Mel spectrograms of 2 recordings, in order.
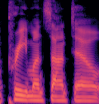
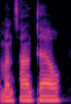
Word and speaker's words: Monsanto: Uh just I love the idea of like these ingredients were, you know, premonsto. Is that how you say it? Monsanto.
